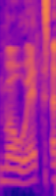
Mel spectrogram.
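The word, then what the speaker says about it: Moët: And then Moet.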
